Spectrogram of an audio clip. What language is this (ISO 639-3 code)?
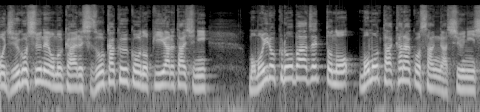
jpn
